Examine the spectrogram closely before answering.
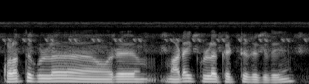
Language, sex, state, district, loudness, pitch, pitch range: Tamil, male, Tamil Nadu, Kanyakumari, -18 LUFS, 125 Hz, 120-140 Hz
